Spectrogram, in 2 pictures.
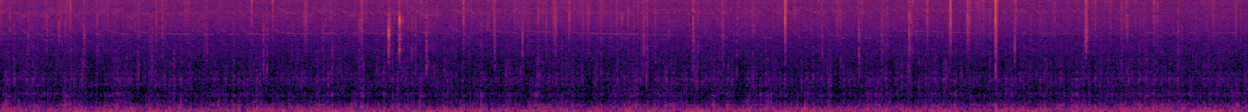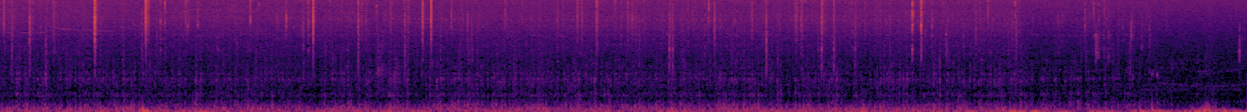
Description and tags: yes another fire sound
